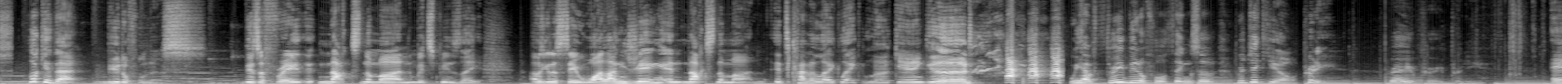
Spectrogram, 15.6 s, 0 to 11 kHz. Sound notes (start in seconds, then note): 3.0 speaks in foreign language; 5.8 speaks in foreign language; 9.7 laughs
